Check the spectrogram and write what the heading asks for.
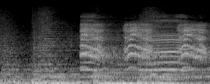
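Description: A crow cawing three times in quick succession, starting a little under a second in, over a low music bed.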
